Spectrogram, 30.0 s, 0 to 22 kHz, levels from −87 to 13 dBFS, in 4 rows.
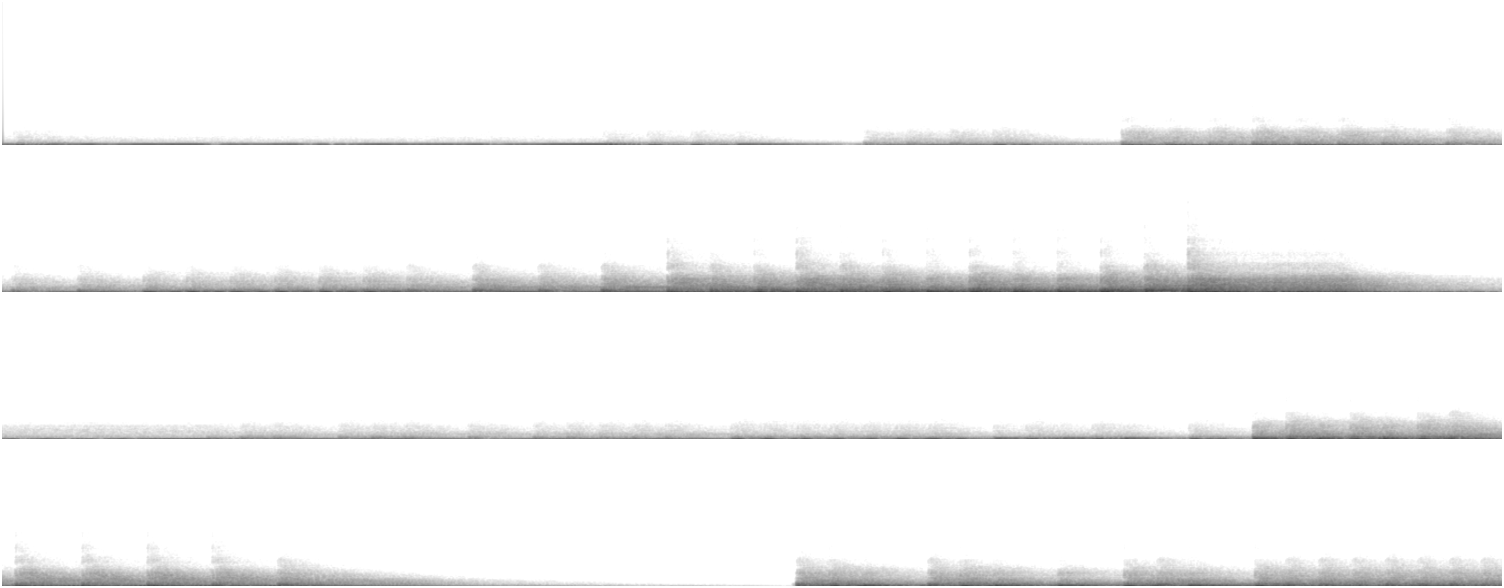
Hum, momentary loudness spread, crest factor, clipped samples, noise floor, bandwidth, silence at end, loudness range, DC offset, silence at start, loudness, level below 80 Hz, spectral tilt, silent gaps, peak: none; 18 LU; 22 dB; under 0.1%; -73 dBFS; 4.1 kHz; 0 s; 14 LU; under 0.1%; 0 s; -28 LUFS; -46 dBFS; -12 dB/octave; none; -6 dBFS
